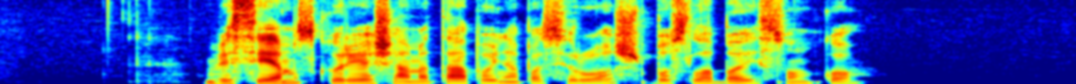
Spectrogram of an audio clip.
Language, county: Lithuanian, Alytus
